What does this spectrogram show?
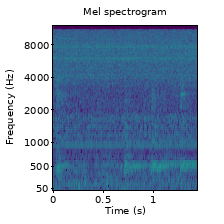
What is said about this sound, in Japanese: ダンプ。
